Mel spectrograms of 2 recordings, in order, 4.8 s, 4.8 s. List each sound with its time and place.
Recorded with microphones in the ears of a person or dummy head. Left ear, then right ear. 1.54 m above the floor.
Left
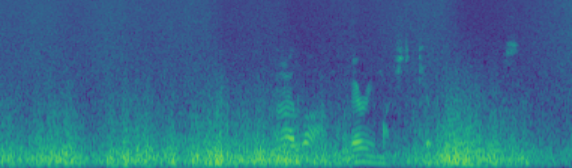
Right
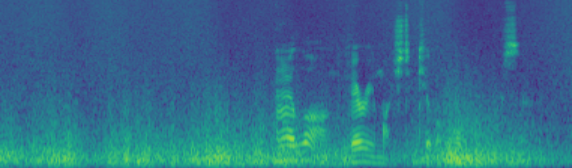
2.3 s a man speaking: 80° right; by 4.5 s 70° right (ahead or behind)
